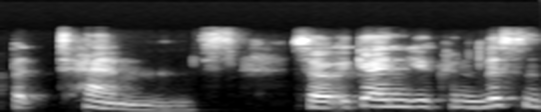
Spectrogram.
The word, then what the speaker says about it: Thames: and the pronunciation is thames it's strange pronunciation compared to the spelling it's not pronounced fames or anything like that but thames so again you can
